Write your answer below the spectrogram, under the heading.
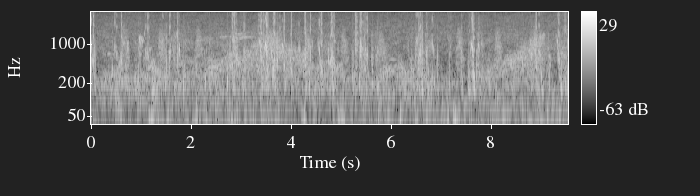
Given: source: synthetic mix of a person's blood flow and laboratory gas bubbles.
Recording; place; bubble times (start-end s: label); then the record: Doppler ultrasound of blood flow; subclavian vein
0.00-0.13 s: bubbles
0.40-1.24 s: bubbles
1.38-1.97 s: bubbles
2.26-2.59 s: bubbles
2.62-3.13 s: bubbles
3.27-4.09 s: bubbles
4.14-4.21 s: bubbles
4.27-4.97 s: bubbles
5.19-5.80 s: bubbles
6.33-6.99 s: bubbles
7.12-7.22 s: bubbles
7.38-7.43 s: bubbles
7.52-7.89 s: bubbles
7.92-8.03 s: bubbles
8.59-8.67 s: bubbles
8.76-9.21 s: bubbles
9.31-9.55 s: bubbles
From the record:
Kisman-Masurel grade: 342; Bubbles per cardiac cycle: rolling drumbeat, 9 or more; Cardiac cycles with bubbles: 100%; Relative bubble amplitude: moderate (0.250 to 0.450); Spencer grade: 3 (all of the cardiac periods contain showers or single bubble signals, but not dominating or overriding the cardiac motion signals); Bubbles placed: anywhere in the cardiac cycle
